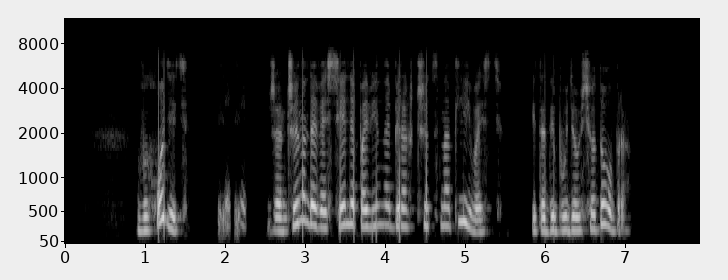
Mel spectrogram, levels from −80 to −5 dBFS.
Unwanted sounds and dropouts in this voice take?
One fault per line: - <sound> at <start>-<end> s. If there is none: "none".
- laugh at 1.9-2.3 s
